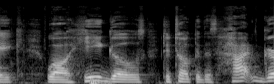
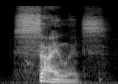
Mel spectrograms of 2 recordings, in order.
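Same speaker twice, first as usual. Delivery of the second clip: ordinary delivery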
